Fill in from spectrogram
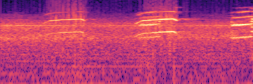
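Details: Bald eagles at their nest in Southwest Florida in the early morning, as the male leaves and the female checks the nest cup. Three thin, high, squealing calls, each under half a second, over steady outdoor hiss.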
